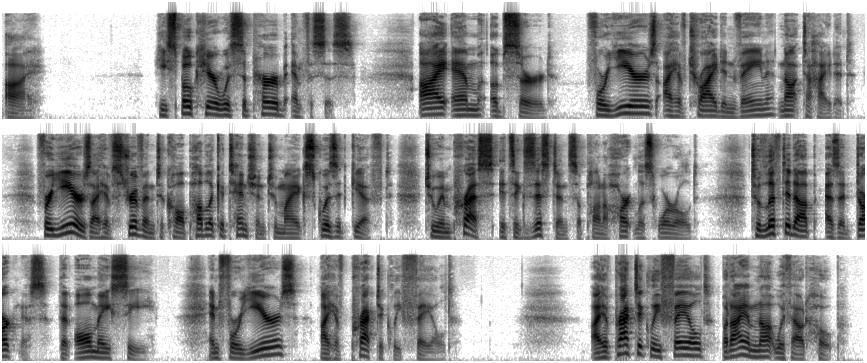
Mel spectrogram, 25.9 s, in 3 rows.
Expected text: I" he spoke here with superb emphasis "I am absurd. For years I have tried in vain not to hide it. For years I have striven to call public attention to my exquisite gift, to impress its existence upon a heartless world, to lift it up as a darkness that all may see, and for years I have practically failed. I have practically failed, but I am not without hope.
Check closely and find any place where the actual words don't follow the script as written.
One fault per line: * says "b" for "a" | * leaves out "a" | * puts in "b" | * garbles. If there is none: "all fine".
all fine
